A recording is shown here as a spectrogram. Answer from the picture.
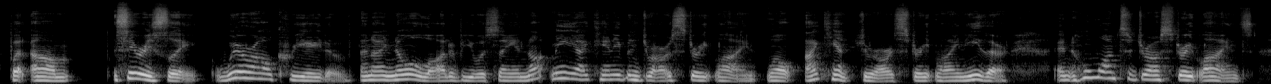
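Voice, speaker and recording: A woman with an American accent speaks at a medium pitch, fairly slowly, with lively intonation. The recording is very clean, with a silent background. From USA. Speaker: glass artist and creativity coach. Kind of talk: casual talk to camera. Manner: halting, many fillers.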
